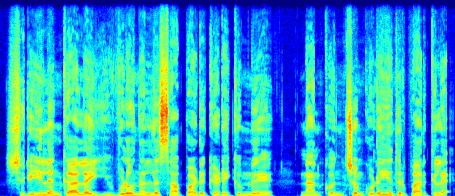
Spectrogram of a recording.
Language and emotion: Tamil, surprised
